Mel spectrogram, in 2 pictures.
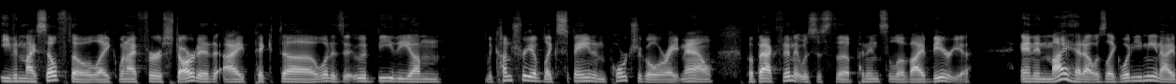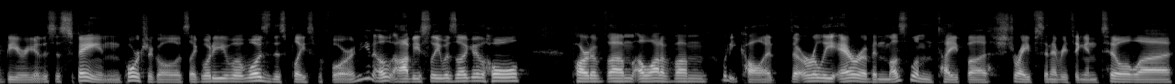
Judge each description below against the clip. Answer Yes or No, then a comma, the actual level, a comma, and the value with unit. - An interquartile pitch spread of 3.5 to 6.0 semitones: Yes, average, 4.1 semitones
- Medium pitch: No, low, 130 Hz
